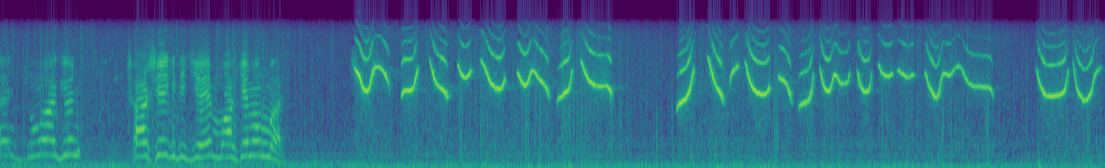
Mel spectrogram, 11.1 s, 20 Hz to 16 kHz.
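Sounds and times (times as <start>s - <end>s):
person speaking a short phrase: 0.0s - 2.9s
whistled language phrase: 3.5s - 6.2s, 6.8s - 11.0s.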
